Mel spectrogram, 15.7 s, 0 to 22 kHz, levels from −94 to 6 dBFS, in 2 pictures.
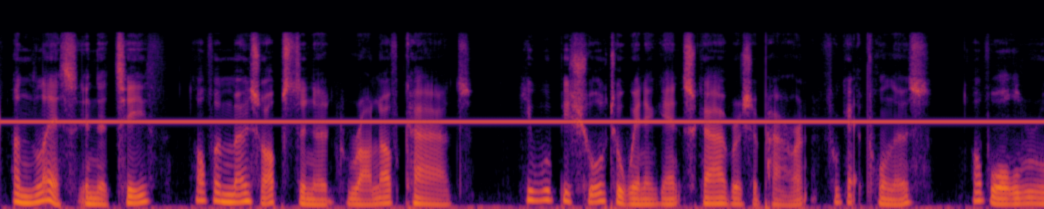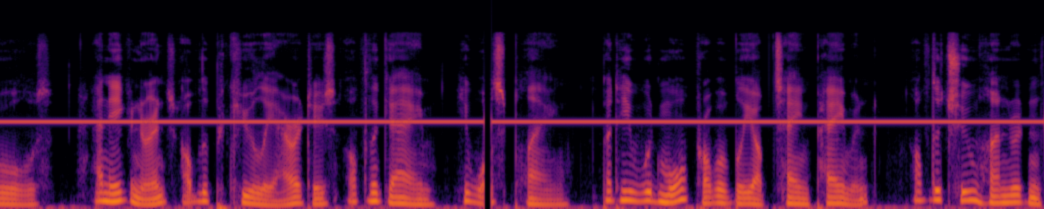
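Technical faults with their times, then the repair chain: whistle 2,000 Hz −34 dBFS
0:11.46–0:11.52: drop-out 56 ms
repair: notch filter 2,000 Hz, Q 30
repair the gap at 0:11.46, 56 ms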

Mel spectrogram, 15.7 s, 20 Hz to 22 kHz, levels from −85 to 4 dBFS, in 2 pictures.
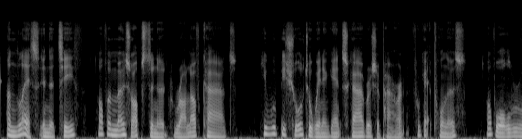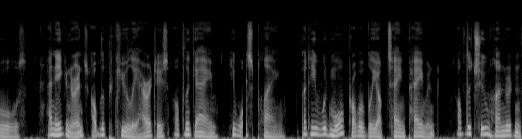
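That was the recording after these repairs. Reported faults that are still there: none of them is left

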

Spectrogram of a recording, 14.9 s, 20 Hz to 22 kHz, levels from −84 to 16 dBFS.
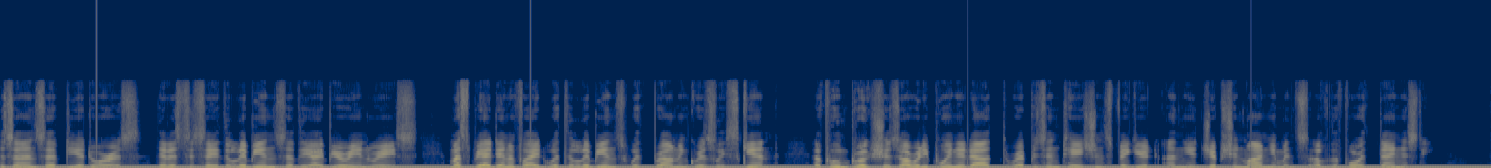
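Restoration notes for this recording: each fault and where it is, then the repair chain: mains hum 60 Hz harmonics 6 −27 dBFS
0:00.96: click −8 dBFS
0:05.30: click −11 dBFS
0:09.67–0:09.68: drop-out 6.3 ms
0:12.50–0:12.51: drop-out 9.6 ms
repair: click removal
hum removal 60 Hz, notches 6
repair the gap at 0:09.67, 6.3 ms
repair the gap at 0:12.50, 9.6 ms

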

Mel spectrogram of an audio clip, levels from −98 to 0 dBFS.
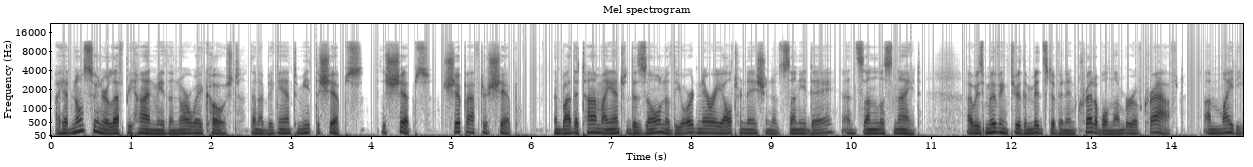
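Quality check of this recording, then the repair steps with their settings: surface crackle 29 per second −26 dBFS
0:09.14–0:09.15: drop-out 10 ms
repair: click removal
repair the gap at 0:09.14, 10 ms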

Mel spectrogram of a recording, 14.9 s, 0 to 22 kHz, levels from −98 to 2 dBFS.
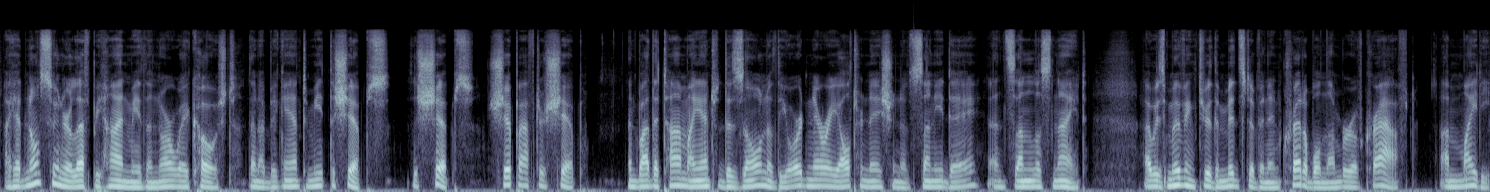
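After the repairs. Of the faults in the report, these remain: none of them is left

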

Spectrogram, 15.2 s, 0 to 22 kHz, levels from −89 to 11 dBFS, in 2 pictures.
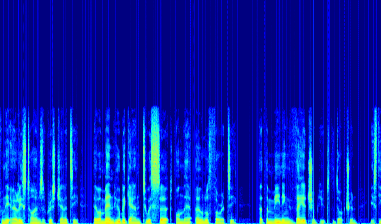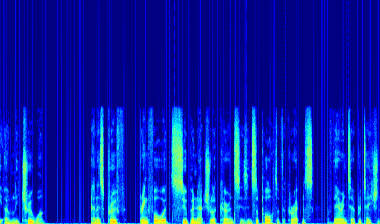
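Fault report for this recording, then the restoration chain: surface crackle 21 per second −35 dBFS
0:06.27–0:06.28: drop-out 9.5 ms
0:07.94: click −21 dBFS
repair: click removal
repair the gap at 0:06.27, 9.5 ms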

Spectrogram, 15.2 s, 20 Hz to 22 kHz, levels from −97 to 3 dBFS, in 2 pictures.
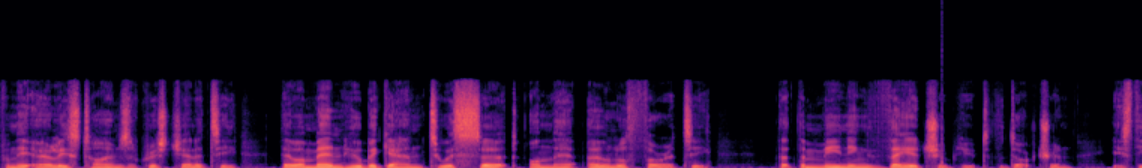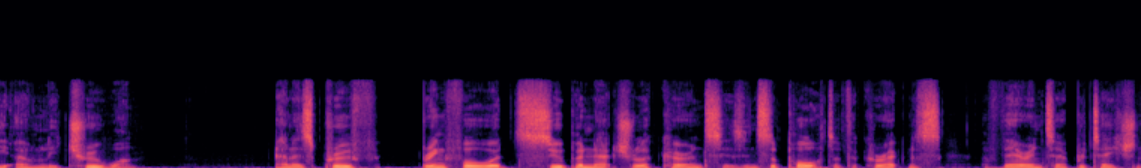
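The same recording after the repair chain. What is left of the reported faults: none of them is left

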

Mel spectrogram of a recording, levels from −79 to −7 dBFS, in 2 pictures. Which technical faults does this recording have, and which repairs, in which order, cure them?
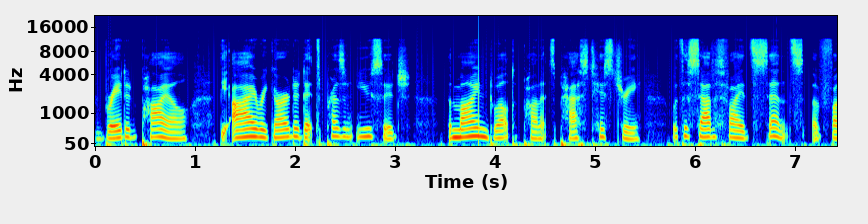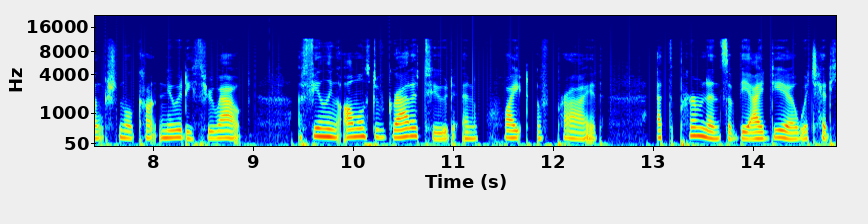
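surface crackle 29 per second −32 dBFS
0:03.83: click −9 dBFS
0:11.19: click −20 dBFS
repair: click removal

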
